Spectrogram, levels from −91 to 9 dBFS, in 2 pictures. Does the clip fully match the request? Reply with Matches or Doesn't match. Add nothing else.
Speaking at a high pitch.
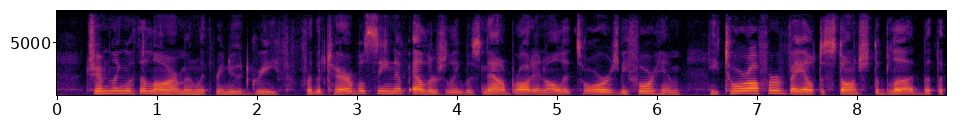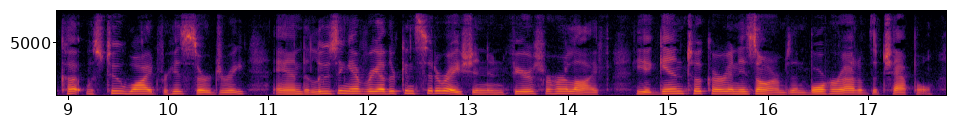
Matches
